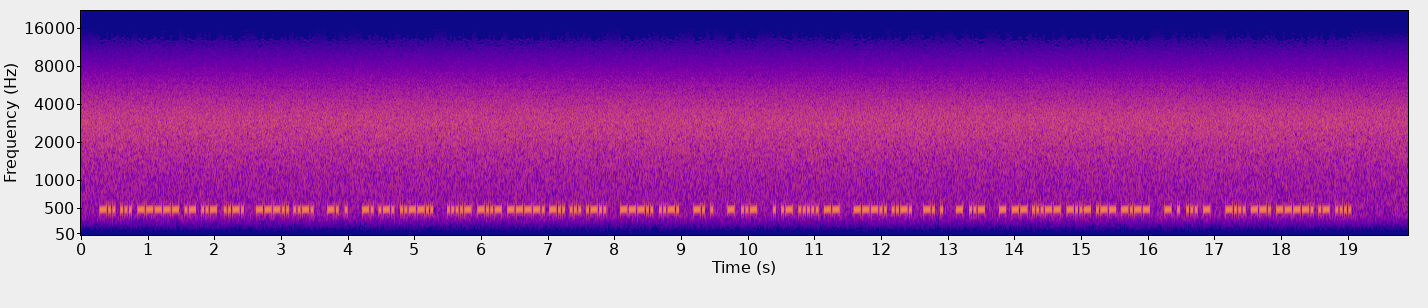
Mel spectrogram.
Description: Morse code, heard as a keyed tone, hand-sent with a paddle, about 37 wpm, 480 Hz, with radio static. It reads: DS0AUF 8F NE NR? 4X9DSL 8F NE TU EA5M 8F NE TU TM3XWY TEST BG9AH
